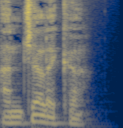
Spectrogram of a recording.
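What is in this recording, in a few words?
"angelica", British English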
